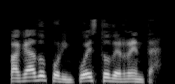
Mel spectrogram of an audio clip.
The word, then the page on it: PAGADO POR IMPUESTO DE RENTA: spanish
